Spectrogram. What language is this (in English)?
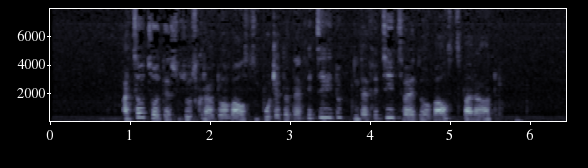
Latvian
